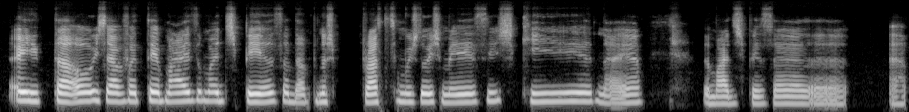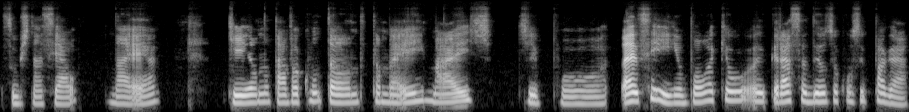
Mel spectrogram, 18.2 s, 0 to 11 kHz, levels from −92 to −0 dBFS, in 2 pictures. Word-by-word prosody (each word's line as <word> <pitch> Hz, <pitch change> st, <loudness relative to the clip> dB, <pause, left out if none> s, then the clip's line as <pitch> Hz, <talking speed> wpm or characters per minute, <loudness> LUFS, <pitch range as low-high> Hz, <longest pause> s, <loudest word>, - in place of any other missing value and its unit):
Então 225 Hz, -1 st, +6 dB
já 225 Hz, -3 st, +3 dB
vou 220 Hz, 0 st, +1 dB
ter 230 Hz, +1 st, +4 dB
mais 225 Hz, +1 st, +1 dB
uma 235 Hz, -1 st, 0 dB
despesa 220 Hz, 0 st, +2 dB
da 200 Hz, -, -3 dB
nos 210 Hz, 0 st, -2 dB, 0.2 s
próximos 210 Hz, +1 st, +1 dB
2 210 Hz, +1 st, +2 dB
meses 210 Hz, +4 st, -1 dB
que, 220 Hz, +1 st, 0 dB
né, 200 Hz, -1 st, -3 dB, 0.6 s
uma 170 Hz, -2 st, 0 dB
despesa, 175 Hz, 0 st, -6 dB, 1.1 s
eh, 165 Hz, -, -8 dB
substancial, 170 Hz, -1 st, -5 dB, 0.3 s
né, 175 Hz, +1 st, -2 dB, 0.7 s
que 185 Hz, -2 st, +4 dB
eu 195 Hz, -, +2 dB
não 210 Hz, +1 st, -3 dB
estava 200 Hz, 0 st, -1 dB
contando 205 Hz, -3 st, -1 dB
também, 210 Hz, +2 st, -1 dB
mas, 120 Hz, -, -2 dB, 0.2 s
tipo 170 Hz, -4 st, -5 dB, 0.2 s
assim, 220 Hz, -2 st, +6 dB
o -, -, -2 dB
bom 205 Hz, +4 st, 0 dB
é 240 Hz, -, -2 dB
que 255 Hz, -, -7 dB
eu 240 Hz, 0 st, +1 dB, 0.2 s
graças 225 Hz, +2 st, +1 dB
a -, -, +4 dB
Deus, 215 Hz, 0 st, +2 dB
eu 230 Hz, -, -4 dB
consigo 220 Hz, -2 st, -8 dB
pagar, 175 Hz, -9 st, -3 dB
210 Hz, 130 wpm, -22 LUFS, 190-225 Hz, 1.1 s, Então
